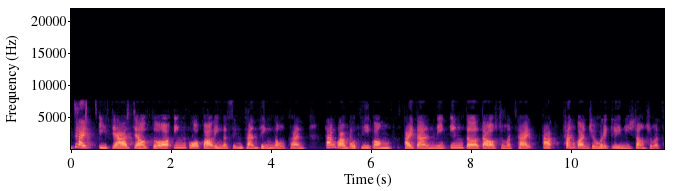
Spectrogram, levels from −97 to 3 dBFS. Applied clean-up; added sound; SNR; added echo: neural mask model DeepFilterNet 3.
